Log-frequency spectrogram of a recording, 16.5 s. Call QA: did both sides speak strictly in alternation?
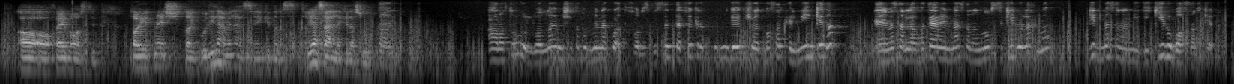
Yes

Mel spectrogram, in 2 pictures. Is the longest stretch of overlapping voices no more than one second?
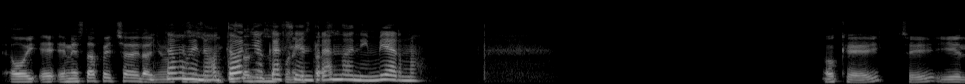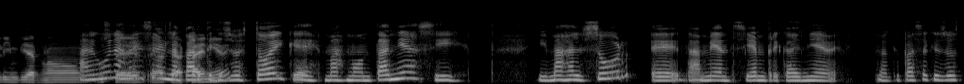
No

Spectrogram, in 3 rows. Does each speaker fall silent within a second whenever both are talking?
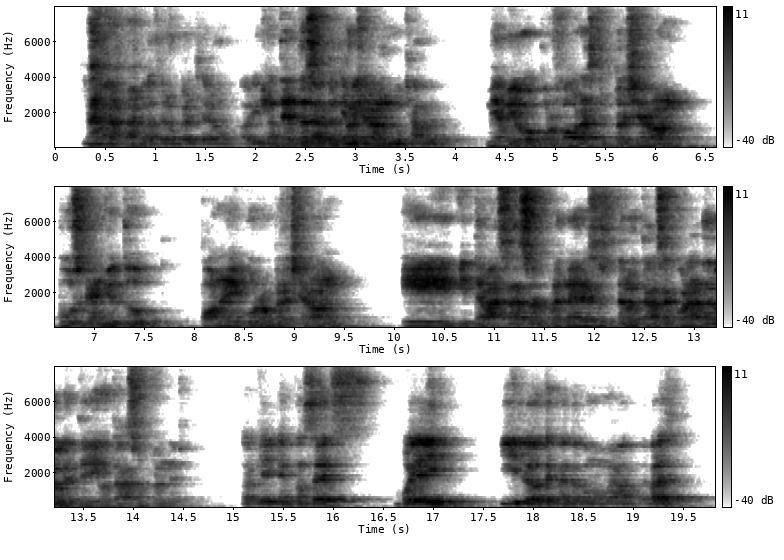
No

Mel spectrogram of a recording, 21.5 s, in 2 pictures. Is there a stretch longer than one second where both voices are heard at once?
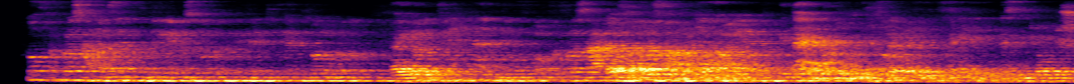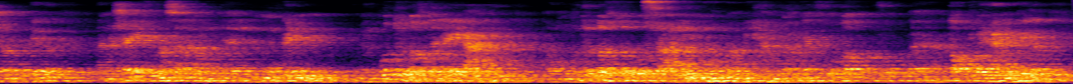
Yes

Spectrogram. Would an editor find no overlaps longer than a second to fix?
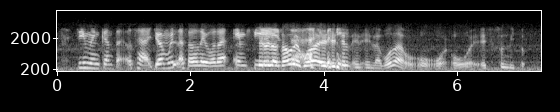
No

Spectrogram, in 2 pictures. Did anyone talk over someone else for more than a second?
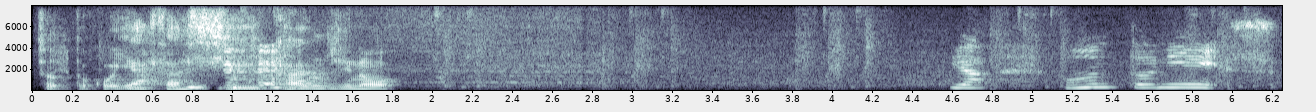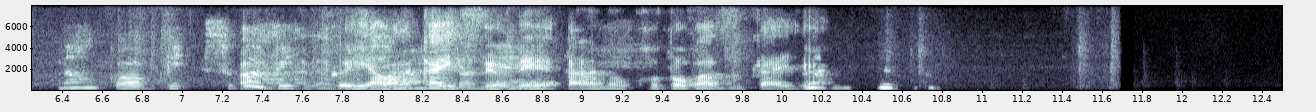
Yes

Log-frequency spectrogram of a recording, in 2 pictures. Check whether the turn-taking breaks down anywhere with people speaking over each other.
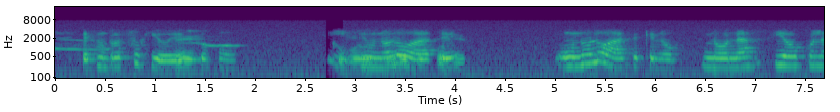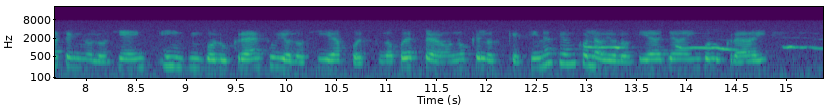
Yes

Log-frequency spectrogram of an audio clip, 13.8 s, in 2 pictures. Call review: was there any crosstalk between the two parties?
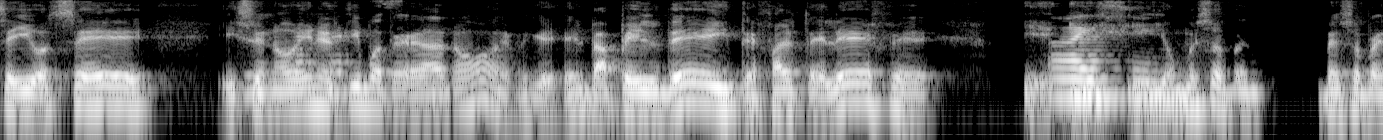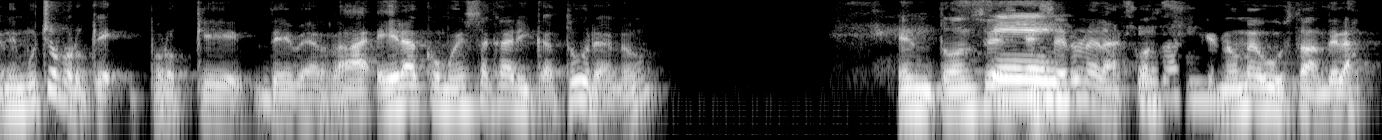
Yes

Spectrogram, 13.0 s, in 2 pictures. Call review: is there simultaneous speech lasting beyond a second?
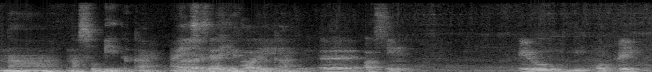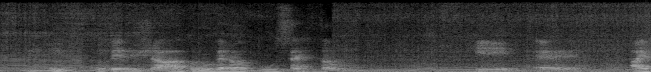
Yes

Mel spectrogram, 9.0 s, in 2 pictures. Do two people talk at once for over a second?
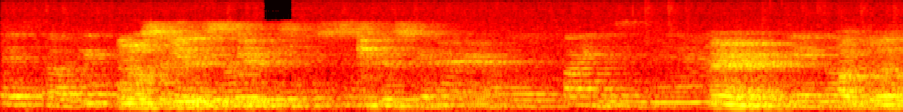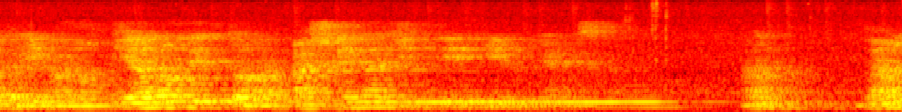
Yes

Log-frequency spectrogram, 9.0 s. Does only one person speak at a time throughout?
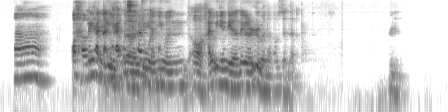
No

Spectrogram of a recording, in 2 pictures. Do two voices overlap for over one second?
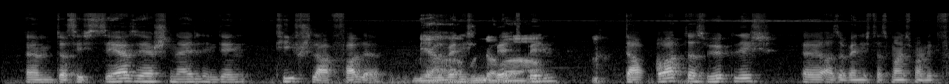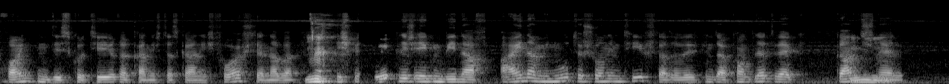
Yes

